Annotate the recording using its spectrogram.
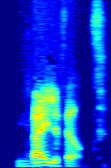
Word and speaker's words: Bijleveld: Bijleveld.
